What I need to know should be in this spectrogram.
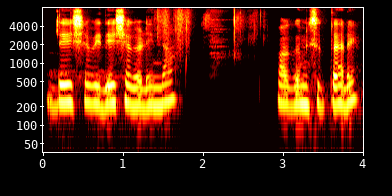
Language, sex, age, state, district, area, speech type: Kannada, female, 30-45, Karnataka, Bangalore Urban, rural, spontaneous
